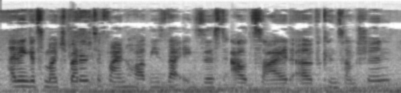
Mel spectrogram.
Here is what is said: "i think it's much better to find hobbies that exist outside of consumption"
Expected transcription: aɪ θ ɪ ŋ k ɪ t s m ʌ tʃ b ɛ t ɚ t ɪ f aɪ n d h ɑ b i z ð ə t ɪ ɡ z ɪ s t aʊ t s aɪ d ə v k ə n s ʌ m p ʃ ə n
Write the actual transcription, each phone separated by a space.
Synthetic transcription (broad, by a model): aɪ θ ɪ ŋ k ɪ t s m ʌ tʃ b ɛ t ɚ t ɪ f aɪ n d h ɑ b i z ð ə t ɪ ɡ z ɪ s t aʊ t s aɪ d ə v k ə n s ʌ m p ʃ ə n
